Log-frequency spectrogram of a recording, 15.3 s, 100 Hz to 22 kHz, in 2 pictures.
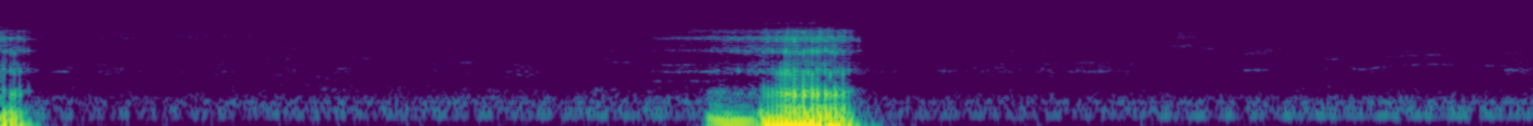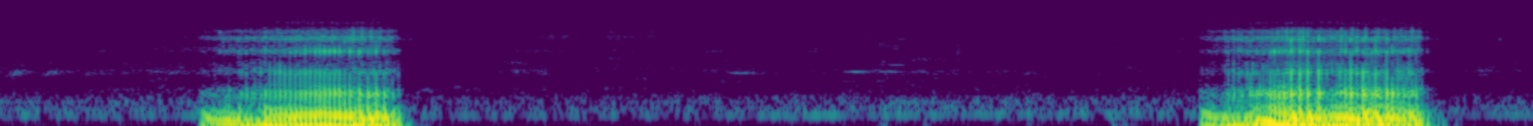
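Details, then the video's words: Male Labrador Retriever Sora, born February 2019, snoring while asleep: three deep, raspy snores about five seconds apart, each lasting roughly a second, with quiet breathing-room hush between them. "ラブラドールの いびき"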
